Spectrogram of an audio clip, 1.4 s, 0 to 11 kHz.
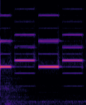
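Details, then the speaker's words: Buffalo Terastation Duo TS-WXL/R1 NAS powered on with its hard drives removed: four short, high-pitched, evenly spaced beeps about 0.4 s apart in a quiet room; error alarm because no hard drives were found. "Error, it can't find the hard drives. Duh. So it's clearly working."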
